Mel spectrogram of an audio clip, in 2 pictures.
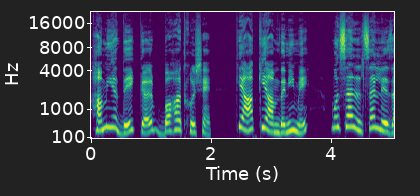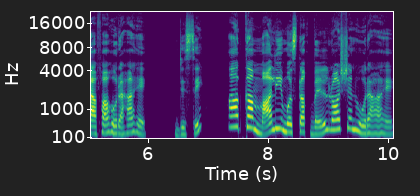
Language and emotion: Urdu, happy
